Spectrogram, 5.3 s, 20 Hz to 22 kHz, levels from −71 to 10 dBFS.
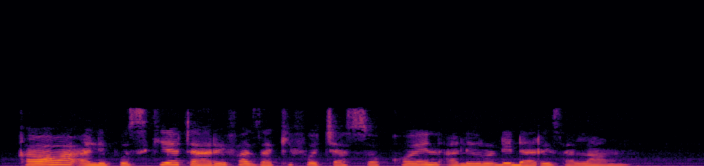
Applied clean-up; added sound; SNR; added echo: none; none; none; none.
